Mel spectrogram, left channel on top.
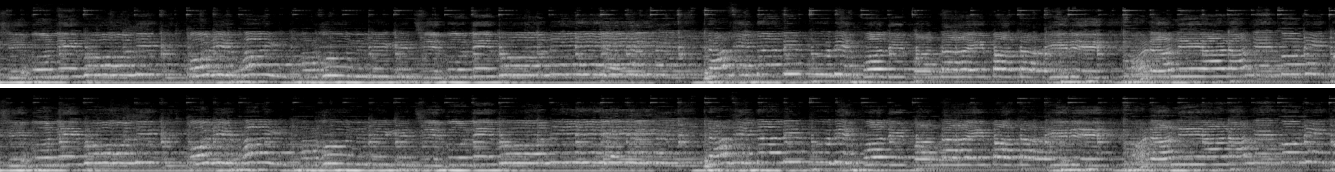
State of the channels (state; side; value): normal; both; correlation 0.80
